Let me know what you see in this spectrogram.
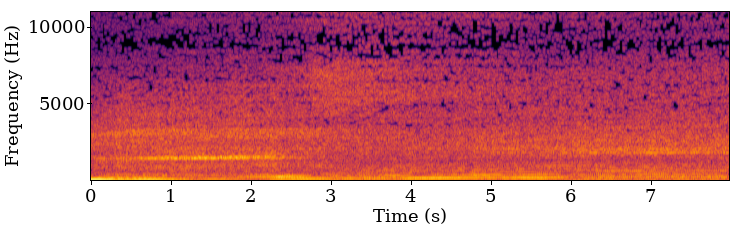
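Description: Turbocharged five-cylinder engine of a modified 1996 Volvo 850R running on a chassis dyno, its revs climbing slowly and steadily over several seconds as in a dyno pull.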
